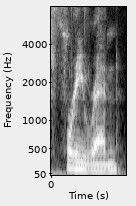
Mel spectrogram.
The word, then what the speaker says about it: Frieren: It is called F R I E R E N. It's free ren.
